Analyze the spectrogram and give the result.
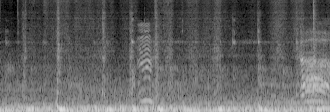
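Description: A steady low rumble of a car on the move, broken by several muffled thumps and knocks close by, with a couple of brief strained vocal sounds mixed in.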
